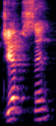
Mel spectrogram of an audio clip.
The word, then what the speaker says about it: Jepsen: Jepsen.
